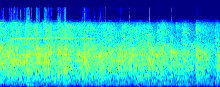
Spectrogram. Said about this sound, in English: Give a big round of applause for Mike Calta.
